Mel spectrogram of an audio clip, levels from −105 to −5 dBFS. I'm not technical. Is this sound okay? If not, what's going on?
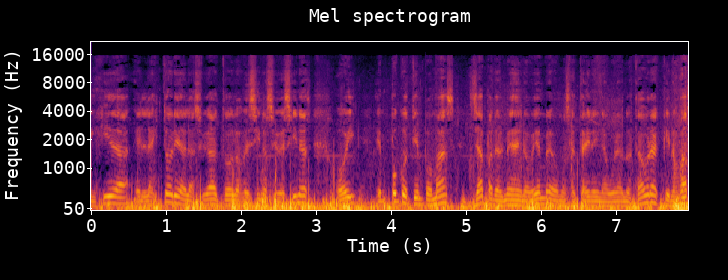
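Yes, the sound is in good technical shape, with nothing going wrong in how it was recorded or delivered.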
